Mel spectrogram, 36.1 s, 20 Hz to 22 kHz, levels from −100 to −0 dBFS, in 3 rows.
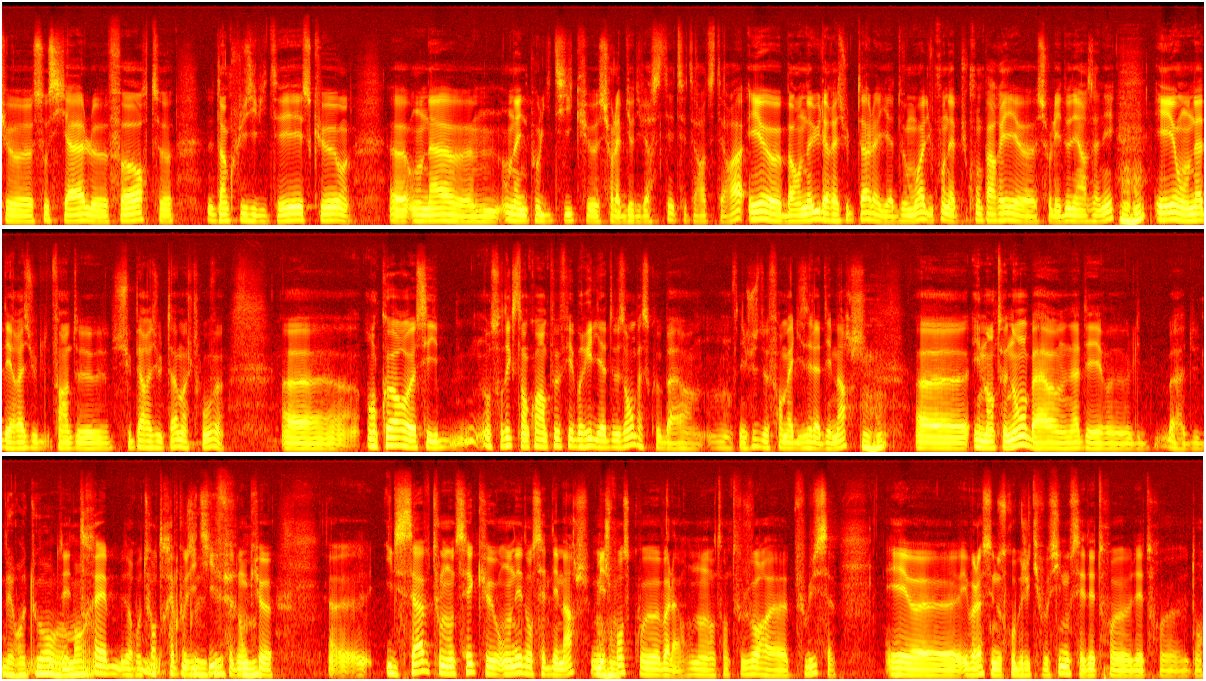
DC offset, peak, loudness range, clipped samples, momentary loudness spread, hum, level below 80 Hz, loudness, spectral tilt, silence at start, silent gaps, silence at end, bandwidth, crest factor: under 0.1%; -2 dBFS; 3 LU; under 0.1%; 10 LU; none; -54 dBFS; -19 LUFS; -5.5 dB/octave; 0 s; none; 0 s; over 20 kHz; 18 dB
